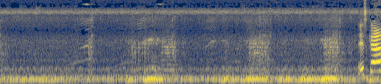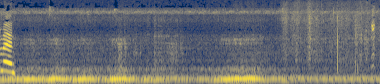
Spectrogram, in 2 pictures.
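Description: A pickup truck's engine rumbles and revs up again and again.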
